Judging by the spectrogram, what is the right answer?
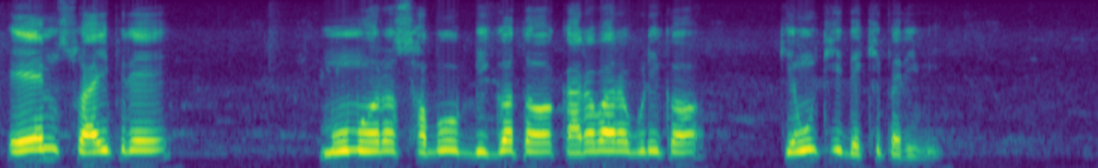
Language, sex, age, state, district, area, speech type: Odia, male, 45-60, Odisha, Kendrapara, urban, read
